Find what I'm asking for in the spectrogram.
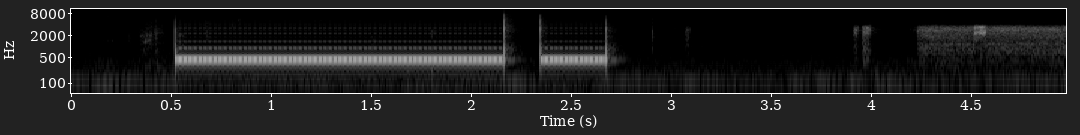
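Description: A loud electronic telephone tone, as a phone call is placed to a family member, holds for over a second, then a shorter beep follows, before a click and a steady burst of line hiss; nobody speaks.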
